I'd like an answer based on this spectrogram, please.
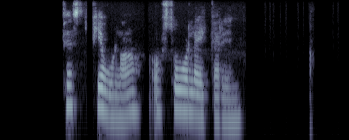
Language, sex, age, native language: Icelandic, female, 40-49, German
